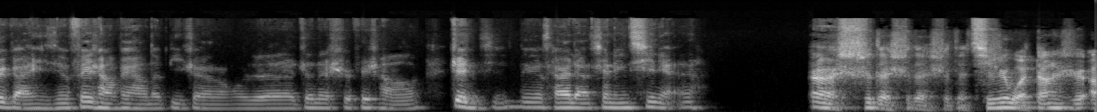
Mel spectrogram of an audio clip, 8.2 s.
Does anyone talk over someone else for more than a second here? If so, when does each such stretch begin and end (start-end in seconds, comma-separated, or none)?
none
